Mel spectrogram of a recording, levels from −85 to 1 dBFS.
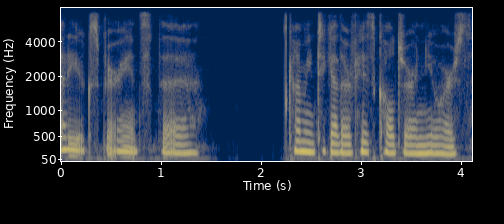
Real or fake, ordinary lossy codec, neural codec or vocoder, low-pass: fake; MP3, 64 kbps; codec, 16 kHz, 4.8 kbps, FACodec; 7.2 kHz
